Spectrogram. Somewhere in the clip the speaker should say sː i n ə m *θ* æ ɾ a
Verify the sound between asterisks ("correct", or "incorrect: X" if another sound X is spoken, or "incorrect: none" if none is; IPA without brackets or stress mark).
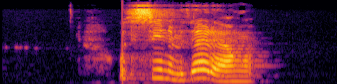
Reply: correct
